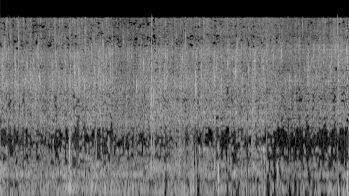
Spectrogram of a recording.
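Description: Onion slices with peppers sizzle in a pan over medium heat, a steady dense hiss full of tiny crackles and pops that continues without pause.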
